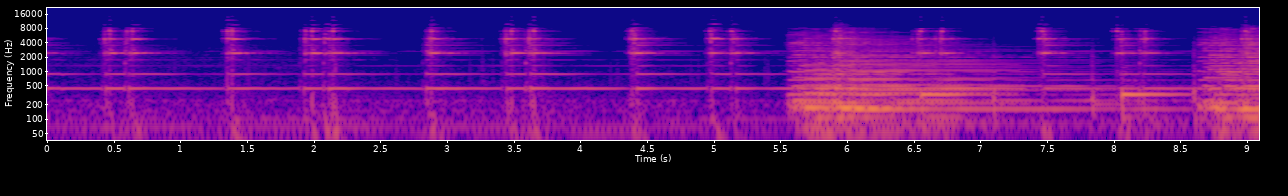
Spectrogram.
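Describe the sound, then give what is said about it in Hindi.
A spoon taps a glass in a steady rhythm, playing the opening tune of a song, each clink ringing with a bright, bell-like tone to form a short melody, before fuller instrumental music swells in and the clinking continues over it. “तो शायद आप जानते होंगे कि उस गाने की जो शुरू की ट्यून है उसे एक कांच के ग्लास और चम्मच से बजाया गया था”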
